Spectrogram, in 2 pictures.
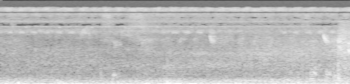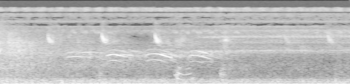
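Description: Outdoor birdsong: a run of about six quick arched calls from one bird about six seconds in, with short high chirps here and there, over a steady low background rumble.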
